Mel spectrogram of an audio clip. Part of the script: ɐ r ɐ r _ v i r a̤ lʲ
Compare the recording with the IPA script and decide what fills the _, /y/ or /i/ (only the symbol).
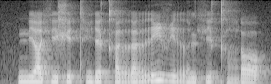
i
